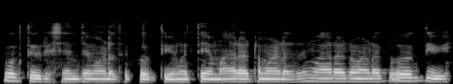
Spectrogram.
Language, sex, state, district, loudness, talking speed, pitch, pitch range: Kannada, male, Karnataka, Raichur, -16 LUFS, 160 wpm, 130 Hz, 125-140 Hz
